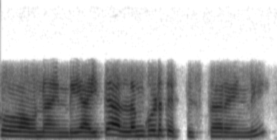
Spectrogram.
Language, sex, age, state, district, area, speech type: Telugu, female, 18-30, Telangana, Vikarabad, urban, conversation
